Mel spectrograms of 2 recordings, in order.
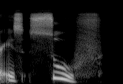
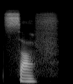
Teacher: That wow you see in the middle, right after a letter with a damma on it, creates that long oo sound. It's not saf, it's soof.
